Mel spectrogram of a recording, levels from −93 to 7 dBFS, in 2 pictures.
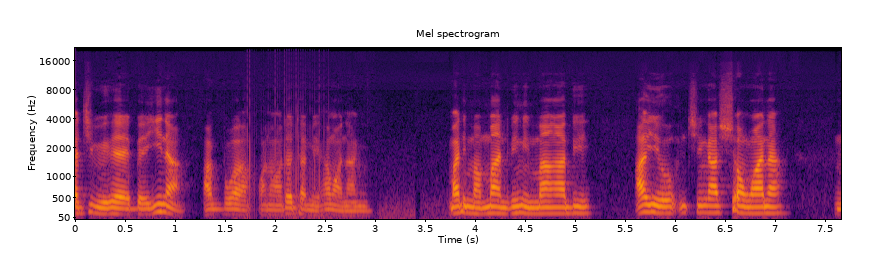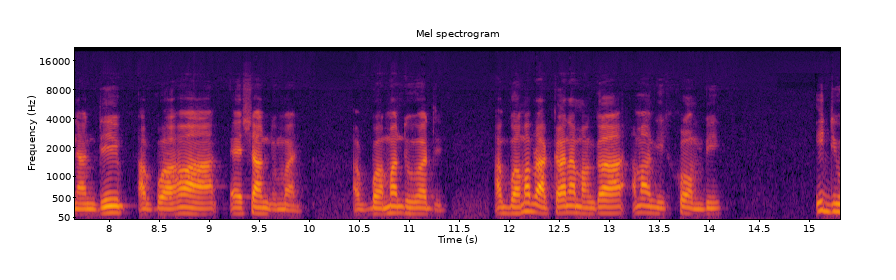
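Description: From 1.67 to 2.55 s there's buffer tearing: a steady robotic buzz at 43.1 Hz riding on the speech, which fits a 1024-sample buffer. The writer and reader have slipped, so a small sliver of each buffer replays audio from roughly a tenth of a second earlier, with hard joins.

Then comes comfort noise in place of the background in five pauses: 2.99 to 3.73 s, 5.31 to 5.59 s, 7.25 to 7.59 s, 10.05 to 10.43 s (just before "abgubhu mando"), and 11.39 to 11.85 s. The real room noise, sitting about 40 dB under the speech, gets swapped for flat, featureless hiss, likely from Opus DTX. Its level shifts by about +5, -2, -1, +2 and +3 dB respectively.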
